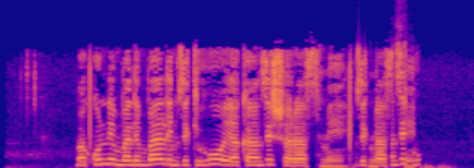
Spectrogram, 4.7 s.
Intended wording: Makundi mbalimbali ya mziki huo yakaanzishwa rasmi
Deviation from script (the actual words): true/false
true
